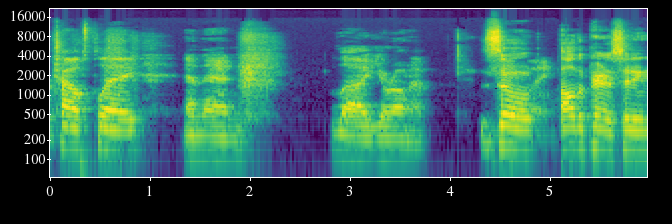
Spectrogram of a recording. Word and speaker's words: Llorona: When you have two L's, it makes that U. Yeah. Yeah. Llorona.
